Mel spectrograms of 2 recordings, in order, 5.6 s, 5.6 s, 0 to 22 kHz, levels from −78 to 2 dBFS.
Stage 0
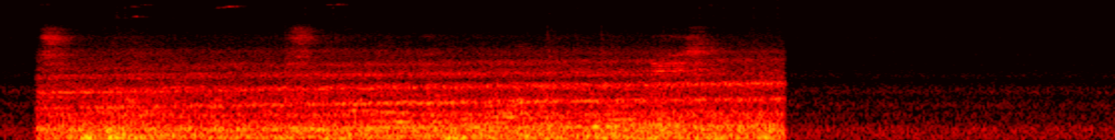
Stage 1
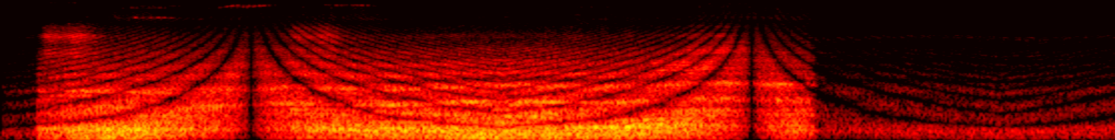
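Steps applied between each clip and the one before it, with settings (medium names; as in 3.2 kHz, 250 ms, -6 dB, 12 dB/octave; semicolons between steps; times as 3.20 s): vibrato 0.94 Hz 71 cents; gated-style reverb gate 170 ms rising, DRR -3.5 dB; cancelling through-zero flanger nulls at 0.4 Hz, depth 2.6 ms; trim +2 dB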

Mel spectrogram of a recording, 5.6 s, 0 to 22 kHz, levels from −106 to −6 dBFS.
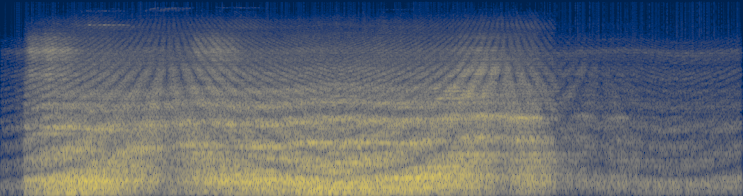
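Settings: low-pass 11 kHz 12 dB/octave; crackle 130 per s -51 dBFS; on a send: multi-tap echo 109/757 ms -3.5/-19.5 dB; on the sum: trim -2.5 dB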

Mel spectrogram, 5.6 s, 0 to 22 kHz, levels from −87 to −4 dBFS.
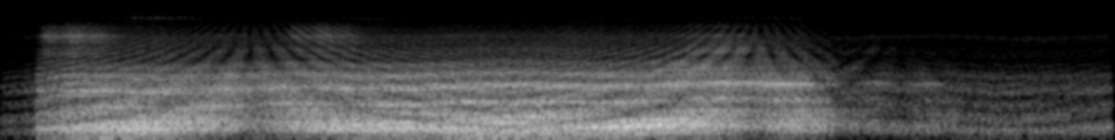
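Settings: graphic EQ 125/500/2000/4000 Hz -10/+10/+9/-5 dB; trim -3 dB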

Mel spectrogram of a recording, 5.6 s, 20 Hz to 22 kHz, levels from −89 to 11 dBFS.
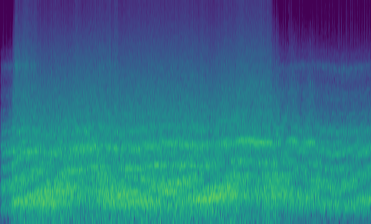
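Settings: overdrive pedal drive 41 dB, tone 1.6 kHz, clips at -11 dBFS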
